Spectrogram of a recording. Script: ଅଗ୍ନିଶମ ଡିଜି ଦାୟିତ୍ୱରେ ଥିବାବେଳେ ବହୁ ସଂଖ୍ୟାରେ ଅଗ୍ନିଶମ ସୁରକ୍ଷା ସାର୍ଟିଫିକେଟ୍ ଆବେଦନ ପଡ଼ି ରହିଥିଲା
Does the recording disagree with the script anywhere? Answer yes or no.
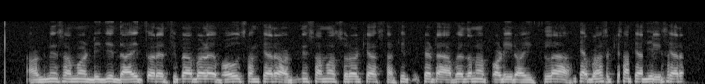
yes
